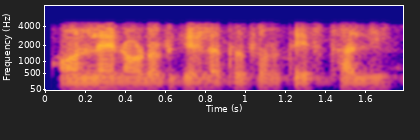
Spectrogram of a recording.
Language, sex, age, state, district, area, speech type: Marathi, other, 45-60, Maharashtra, Nagpur, rural, conversation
